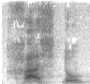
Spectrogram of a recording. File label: "xasdu", Archi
